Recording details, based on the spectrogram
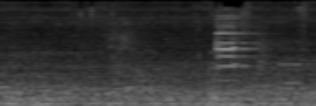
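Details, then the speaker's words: Luminous UPS switched off then on during repair: one short high-pitched beep over a quiet room, showing the UPS powers up normally. "ಈಗ ನಾನು ನೋಡಿ ಇದು of ಮಾಡಿಬಿಟ್ಟು on ಮಾಡ್ತೀನಿ. ಆಗ ಪೀಪ್ sound ಬರುತ್ತೆ. ಆ ಪೀಪ್ ಸೌಂಡಲ್ಲಿ ನಮಗೆ ಯು ಪಿ ಎಸ್ ಆನ್ ಆಗಲ್ವಾ ಅಂತ ಗೊತ್ತಾಯ್ತದೆ."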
